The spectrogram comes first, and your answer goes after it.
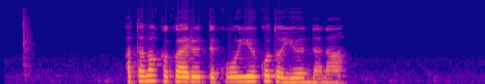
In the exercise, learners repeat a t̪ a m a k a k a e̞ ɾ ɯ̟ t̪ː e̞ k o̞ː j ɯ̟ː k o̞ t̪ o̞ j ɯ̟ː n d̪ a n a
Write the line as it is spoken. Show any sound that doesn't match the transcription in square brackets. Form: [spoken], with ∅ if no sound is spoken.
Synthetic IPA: a t̪ a m a k a k a e̞ ɾ ɯ̟ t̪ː e̞ k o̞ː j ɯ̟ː k o̞ t̪ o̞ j ɯ̟ː n d̪ a n a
